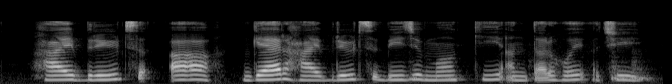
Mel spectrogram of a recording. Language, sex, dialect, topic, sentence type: Maithili, female, Southern/Standard, agriculture, question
